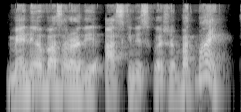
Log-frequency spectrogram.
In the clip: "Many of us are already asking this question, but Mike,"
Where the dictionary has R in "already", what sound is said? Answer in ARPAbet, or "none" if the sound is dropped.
L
